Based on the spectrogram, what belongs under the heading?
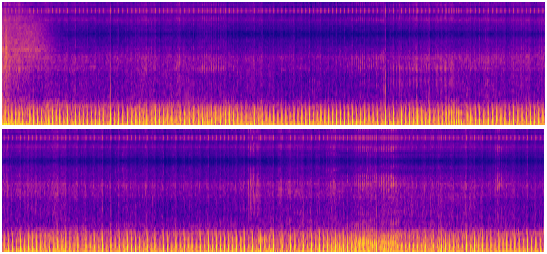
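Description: Motocross bike engine running under throttle, heard through the rider's onboard camera: a dense, muffled, low sound with little above the low range, plus some rattle from the bike.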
